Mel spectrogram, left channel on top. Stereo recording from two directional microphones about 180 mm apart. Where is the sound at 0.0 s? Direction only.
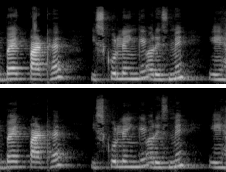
25° left (ahead or behind).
